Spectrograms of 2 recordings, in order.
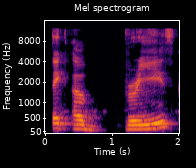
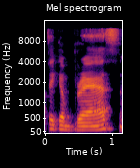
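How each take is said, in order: First: "breath" said like "brit", short i, hard t; "breath" pronounced wrong as "brit", quoting her; imitating mispronunciation. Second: "breath" said properly as "breth", not "brit"; correct pronunciation. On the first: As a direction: mimic the learner's "take a brit". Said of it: "Ketika tadi Sis Driani bilang". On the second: Shown as a demonstration. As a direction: model the right "breath", slowly. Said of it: "itu bacanya adalah breath ya".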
